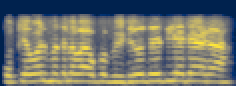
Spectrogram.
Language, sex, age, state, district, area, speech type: Hindi, male, 18-30, Uttar Pradesh, Azamgarh, rural, conversation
